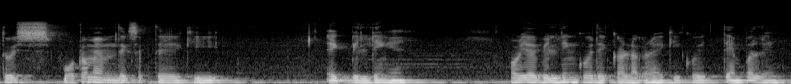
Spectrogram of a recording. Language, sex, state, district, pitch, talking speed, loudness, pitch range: Hindi, male, Arunachal Pradesh, Lower Dibang Valley, 95 Hz, 175 wpm, -16 LUFS, 90-95 Hz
